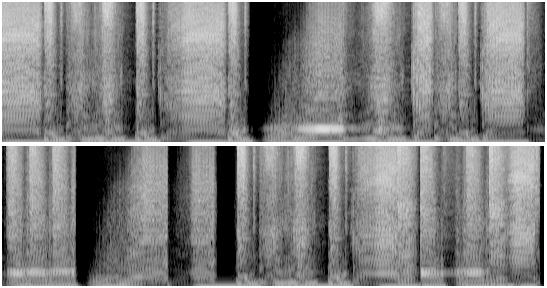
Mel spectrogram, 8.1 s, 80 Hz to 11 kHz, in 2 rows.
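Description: Electronic bass track playing in short, heavy sub-bass phrases with brief gaps between them. Partway through, an EQ band around 400 Hz is first boosted and then deeply cut, taking out a harsh range in the bass.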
